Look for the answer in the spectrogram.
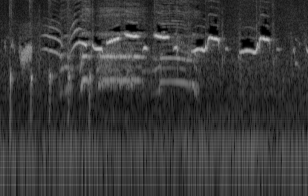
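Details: Chinese hwamei (hoa mi) performing a tail display, singing loud clear whistled phrases, some long level notes and rising-falling slurs, delivered in quick varied bursts over a low background hum.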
